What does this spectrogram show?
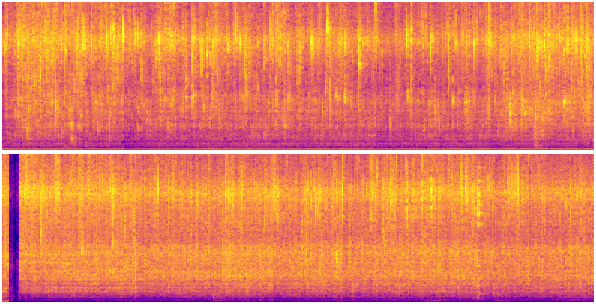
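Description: Javvarisi (sago) vadai patties deep-frying in hot oil in a pan: steady sizzling with small crackling pops. A low hum runs underneath until a short break about eight seconds in, after which the sizzling goes on alone.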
